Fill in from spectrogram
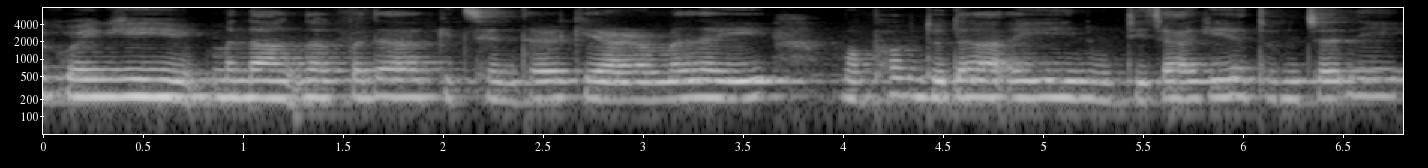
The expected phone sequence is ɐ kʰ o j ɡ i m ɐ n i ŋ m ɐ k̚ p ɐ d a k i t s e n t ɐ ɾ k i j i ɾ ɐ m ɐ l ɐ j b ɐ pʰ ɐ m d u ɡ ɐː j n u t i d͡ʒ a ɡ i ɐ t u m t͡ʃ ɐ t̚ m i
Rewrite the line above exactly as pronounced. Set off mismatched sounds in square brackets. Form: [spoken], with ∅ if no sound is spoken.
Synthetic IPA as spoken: ɐ kʰ o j ɡ i m ɐ n [a] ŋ [n] ɐ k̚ p ɐ d [ɐ] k i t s e n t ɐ ɾ k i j [a] ɾ ɐ m ɐ l ɐ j [m] ɐ pʰ ɐ m d u [d] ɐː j n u t i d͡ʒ a ɡ i ɐ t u m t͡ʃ ɐ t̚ [n] i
